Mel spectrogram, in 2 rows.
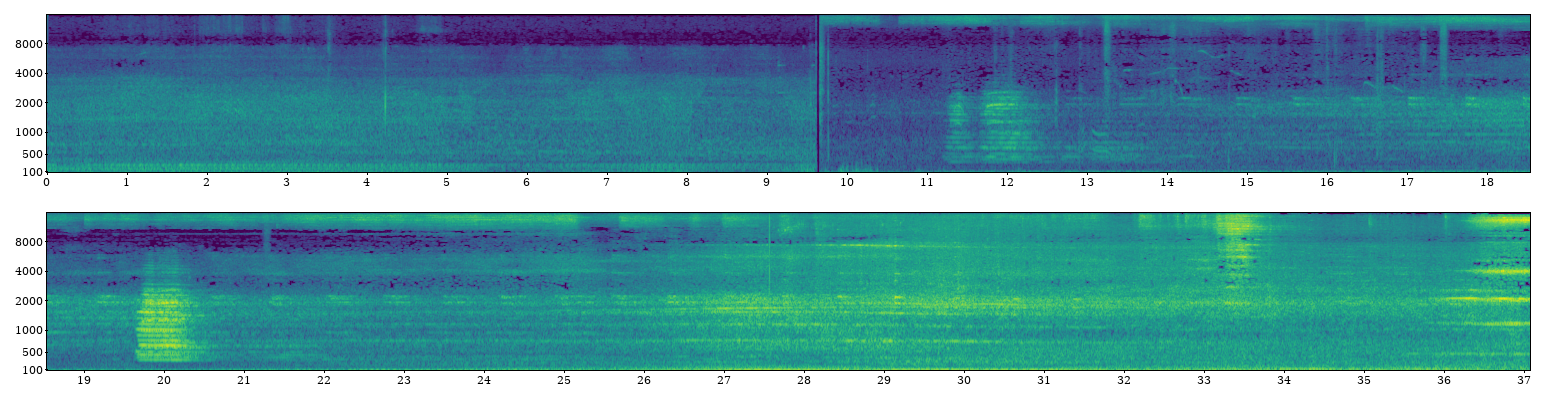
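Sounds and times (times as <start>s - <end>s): diesel locomotive engine rumble: 0.0s - 37.0s
locomotive horn blast: 11.2s - 13.8s, 19.6s - 20.9s.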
